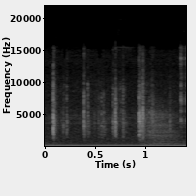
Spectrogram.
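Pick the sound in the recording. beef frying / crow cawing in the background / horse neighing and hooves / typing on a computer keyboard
typing on a computer keyboard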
